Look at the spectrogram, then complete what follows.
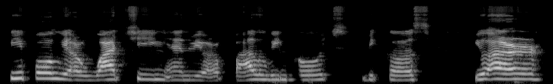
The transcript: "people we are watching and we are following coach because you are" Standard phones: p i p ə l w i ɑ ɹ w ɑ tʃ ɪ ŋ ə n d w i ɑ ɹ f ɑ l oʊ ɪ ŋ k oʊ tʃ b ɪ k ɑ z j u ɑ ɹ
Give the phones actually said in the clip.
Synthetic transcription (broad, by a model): p i p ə l w i ɑ ɹ w ɑ tʃ ɪ ŋ ə n d w i ɑ ɹ f ɑ l oʊ ɪ ŋ k oʊ tʃ b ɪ k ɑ s j u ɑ ɹ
